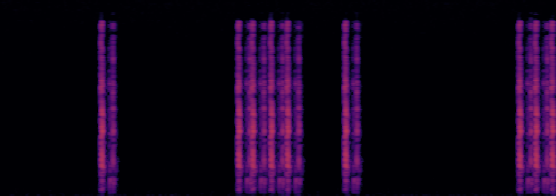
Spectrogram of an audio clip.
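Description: A counter ticks up with short, quick bursts of electronic clicks.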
